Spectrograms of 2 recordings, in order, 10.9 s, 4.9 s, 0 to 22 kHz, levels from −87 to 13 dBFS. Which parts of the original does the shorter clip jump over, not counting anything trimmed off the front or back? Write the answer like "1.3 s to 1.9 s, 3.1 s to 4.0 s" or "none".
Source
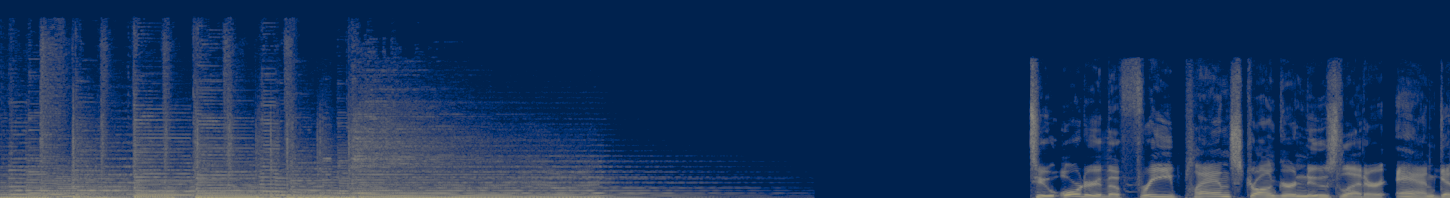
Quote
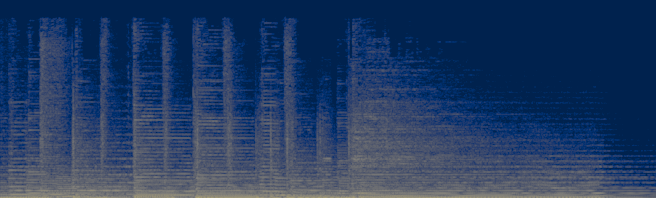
none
